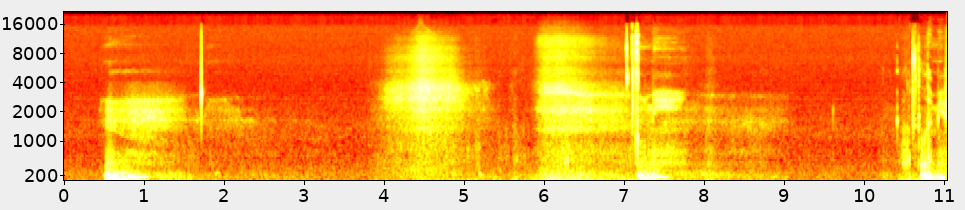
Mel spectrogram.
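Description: Slow, audible breaths with airy sighing exhalations and a few snorty catches, about five breaths over eleven seconds; noisy breathing.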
